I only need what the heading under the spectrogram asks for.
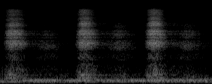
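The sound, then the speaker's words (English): Three nasal inhales during pranayama breathing practice, soft hissing draws of air through the nose spaced evenly apart, each brief and faint, with quiet between them. “You're sitting nice and tall. The inhale is natural, just sucks back into the body.”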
